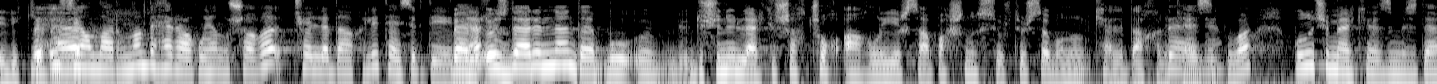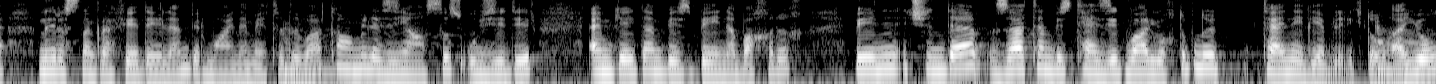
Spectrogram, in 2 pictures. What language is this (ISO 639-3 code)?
tur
